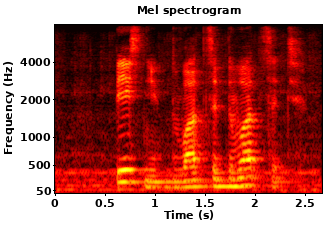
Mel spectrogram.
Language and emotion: Russian, positive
